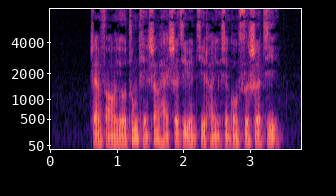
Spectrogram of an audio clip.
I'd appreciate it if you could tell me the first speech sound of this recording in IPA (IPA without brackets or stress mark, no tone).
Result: ʈ͡ʂ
